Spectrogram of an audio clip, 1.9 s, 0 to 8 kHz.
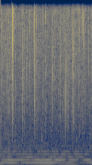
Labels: {"label": "biophony, midshipman", "recorder": "SoundTrap 500"}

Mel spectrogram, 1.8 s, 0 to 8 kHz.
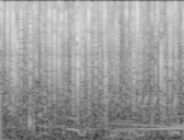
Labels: {"label": "biophony, cascading saw", "recorder": "SoundTrap 600 or HydroMoth"}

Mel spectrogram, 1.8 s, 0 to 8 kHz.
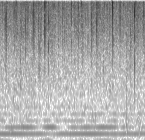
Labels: {"label": "biophony, midshipman", "recorder": "SoundTrap 500"}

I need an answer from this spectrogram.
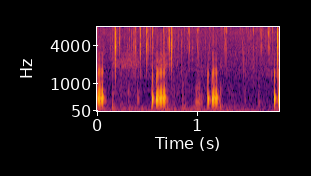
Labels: {"label": "biophony, knock croak", "recorder": "SoundTrap 300"}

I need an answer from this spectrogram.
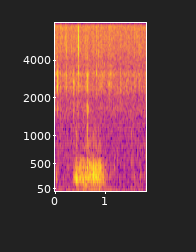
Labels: {"label": "biophony, growl", "recorder": "SoundTrap 600 or HydroMoth"}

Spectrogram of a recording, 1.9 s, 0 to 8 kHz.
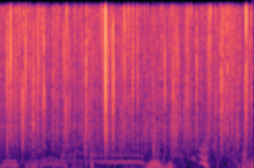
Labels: {"label": "biophony, cascading saw", "recorder": "SoundTrap 600 or HydroMoth"}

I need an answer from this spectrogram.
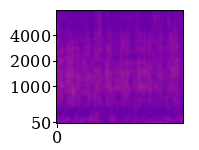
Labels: {"label": "anthrophony, boat engine", "recorder": "SoundTrap 500"}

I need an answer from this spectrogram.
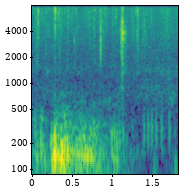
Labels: {"label": "biophony, growl", "recorder": "SoundTrap 500"}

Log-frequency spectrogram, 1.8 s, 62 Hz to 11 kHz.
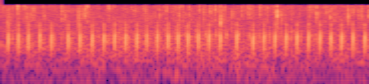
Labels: {"label": "biophony, rattle", "recorder": "SoundTrap 500"}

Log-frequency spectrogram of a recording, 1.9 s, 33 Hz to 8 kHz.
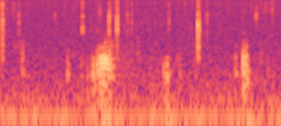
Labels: {"label": "biophony, stridulation", "recorder": "SoundTrap 300"}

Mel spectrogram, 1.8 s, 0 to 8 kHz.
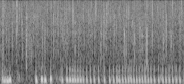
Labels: {"label": "biophony, grouper groan", "recorder": "SoundTrap 300"}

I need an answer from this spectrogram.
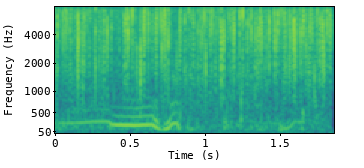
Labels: {"label": "biophony, cascading saw", "recorder": "SoundTrap 600 or HydroMoth"}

